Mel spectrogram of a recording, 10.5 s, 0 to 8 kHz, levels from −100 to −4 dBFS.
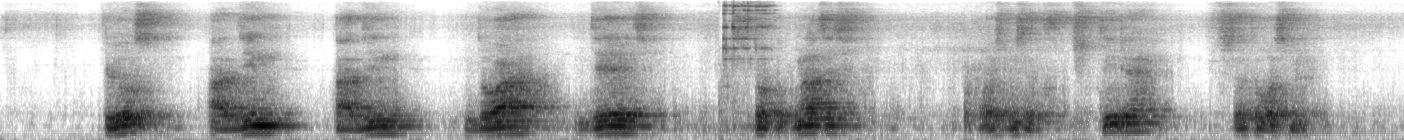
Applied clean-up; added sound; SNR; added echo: neural separator model SepFormer DNS4.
